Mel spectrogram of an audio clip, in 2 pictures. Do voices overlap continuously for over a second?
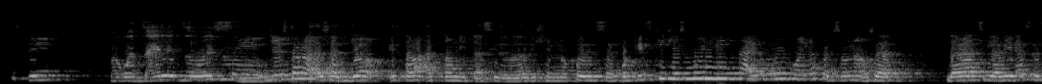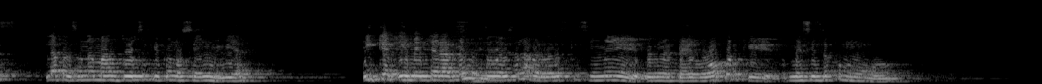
Yes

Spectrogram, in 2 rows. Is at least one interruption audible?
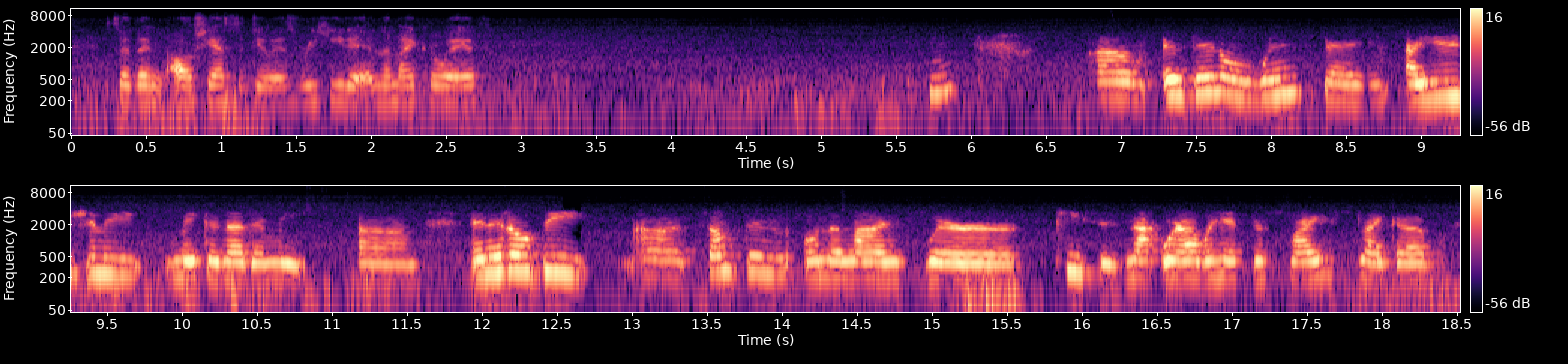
No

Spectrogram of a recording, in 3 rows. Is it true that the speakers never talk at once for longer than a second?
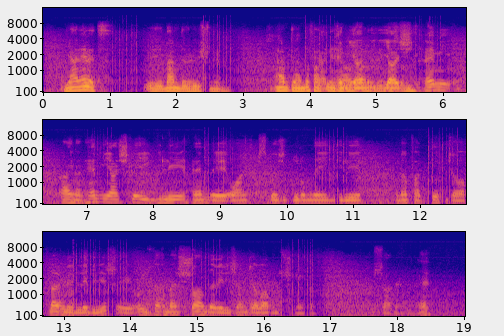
No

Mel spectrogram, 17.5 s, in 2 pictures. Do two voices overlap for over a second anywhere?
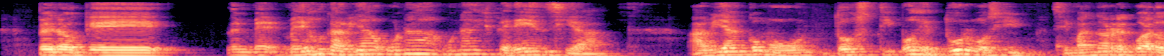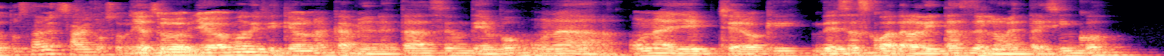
No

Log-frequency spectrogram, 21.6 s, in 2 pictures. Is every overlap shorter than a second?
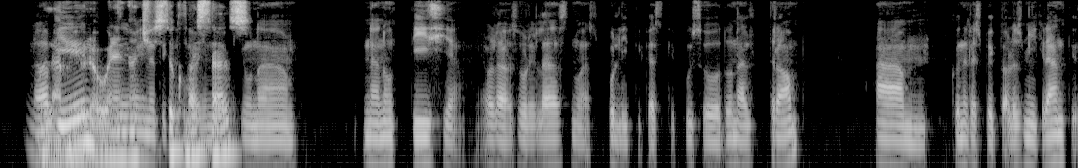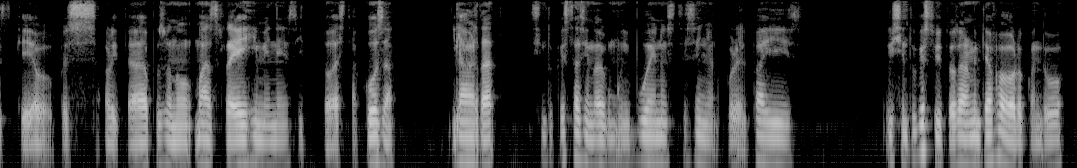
No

